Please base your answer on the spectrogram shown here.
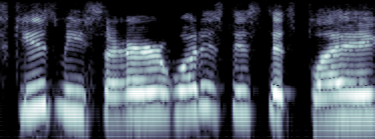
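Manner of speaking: put-on high, polite kid voice. Speaker recalls a kid asking a record store clerk, imitating a 12-year-old kid. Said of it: "this 12-year-old kid comes up and goes".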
